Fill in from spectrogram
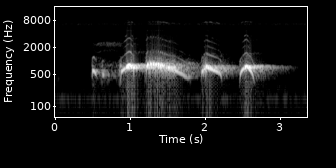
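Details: Spotted dove lure call used to attract birds: a soft, low cooing phrase of four hollow notes, the second drawn out, ending on a short accented coo.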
